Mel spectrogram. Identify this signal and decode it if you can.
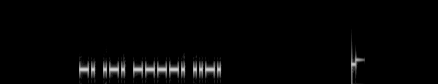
Morse code, heard as a keyed tone, about 43 wpm, 690 Hz. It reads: NR9F
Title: USA Call Signs - 4 Characters - 6x Character Spacing - 40wpm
